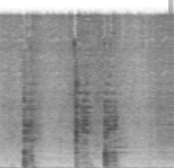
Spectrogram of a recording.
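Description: Semolina roasting in ghee and oil for rava kesari, stirred in a pan: three distinct scraping stir strokes over a low, steady sizzle, close and fairly quiet, with no voices.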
